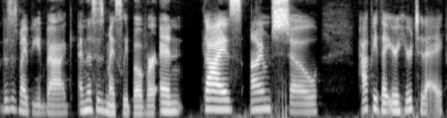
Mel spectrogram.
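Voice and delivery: ordinary talk, nothing marked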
